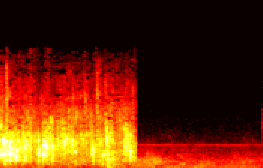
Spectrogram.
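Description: Hot oil sizzles and bubbles.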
